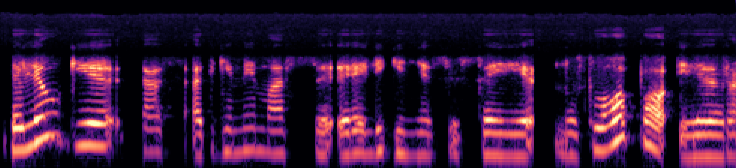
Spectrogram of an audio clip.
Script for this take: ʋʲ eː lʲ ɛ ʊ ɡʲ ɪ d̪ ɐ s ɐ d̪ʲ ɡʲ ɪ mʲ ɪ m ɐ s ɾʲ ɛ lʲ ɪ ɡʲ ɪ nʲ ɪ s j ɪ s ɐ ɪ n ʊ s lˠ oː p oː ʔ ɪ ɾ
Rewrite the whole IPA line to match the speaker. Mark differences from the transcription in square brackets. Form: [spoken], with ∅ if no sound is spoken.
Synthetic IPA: ʋʲ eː lʲ ɛ ʊ ɡʲ ɪ [t̪] ɐ s ɐ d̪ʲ ɡʲ ɪ mʲ ɪ m ɐ s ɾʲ ɛ lʲ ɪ ɡʲ ɪ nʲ ɪ s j ɪ s ɐ ɪ n ʊ s lˠ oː p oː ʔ ɪ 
